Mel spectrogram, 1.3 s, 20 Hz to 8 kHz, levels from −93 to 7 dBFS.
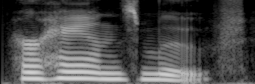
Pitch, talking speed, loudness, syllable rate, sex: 210 Hz, 140 wpm, -16 LUFS, 4.4 syllables/s, female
